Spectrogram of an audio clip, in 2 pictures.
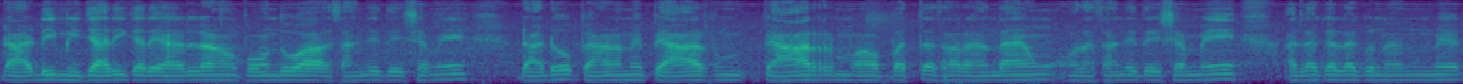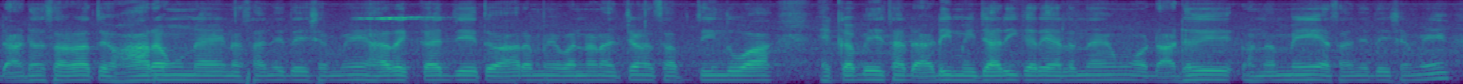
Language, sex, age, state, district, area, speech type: Sindhi, male, 18-30, Madhya Pradesh, Katni, rural, spontaneous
